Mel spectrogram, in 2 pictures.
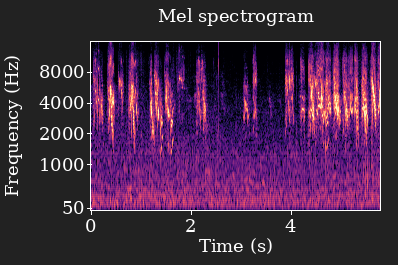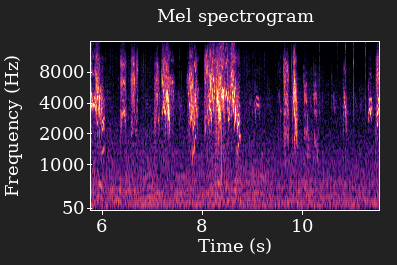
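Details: Flock of sparrows coming to a feeding spot on a shrine bridge railing, 9 June 2022; many bright, sharp chirps in quick bursts throughout, several birds calling at once, busy and overlapping.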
